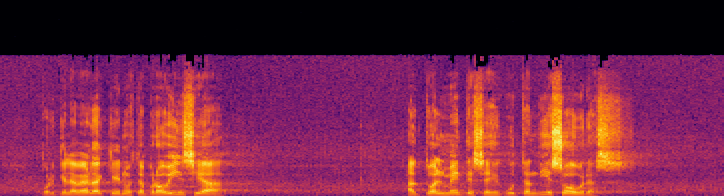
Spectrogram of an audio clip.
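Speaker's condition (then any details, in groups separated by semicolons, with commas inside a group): No condition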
